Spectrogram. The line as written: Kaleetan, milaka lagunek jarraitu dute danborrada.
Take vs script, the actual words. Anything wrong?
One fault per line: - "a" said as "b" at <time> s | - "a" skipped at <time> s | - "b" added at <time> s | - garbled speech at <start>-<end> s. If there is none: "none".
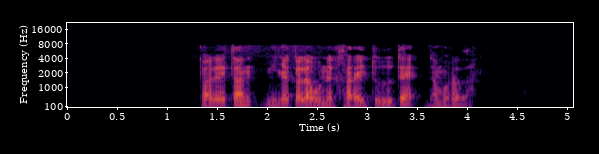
none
